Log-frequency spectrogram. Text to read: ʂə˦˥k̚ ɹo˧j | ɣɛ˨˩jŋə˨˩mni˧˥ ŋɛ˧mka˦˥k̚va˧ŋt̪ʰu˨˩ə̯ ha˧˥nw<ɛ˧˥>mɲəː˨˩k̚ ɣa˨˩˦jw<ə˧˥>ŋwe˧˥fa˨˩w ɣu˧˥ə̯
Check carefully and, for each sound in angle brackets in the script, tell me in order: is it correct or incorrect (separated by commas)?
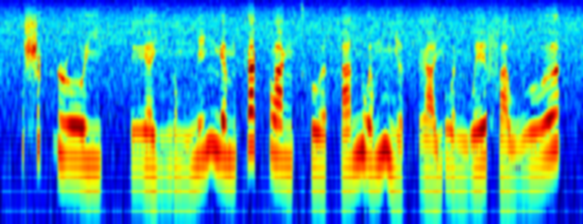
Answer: incorrect, incorrect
